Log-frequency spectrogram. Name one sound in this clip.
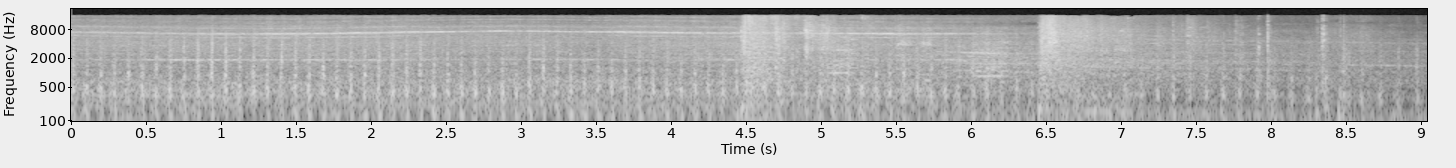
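Helicopter rotor blades thump rapidly and steadily, then fade away.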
